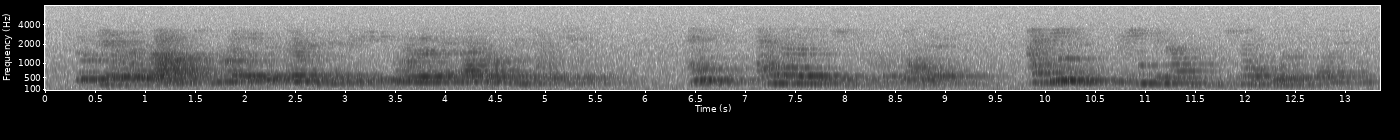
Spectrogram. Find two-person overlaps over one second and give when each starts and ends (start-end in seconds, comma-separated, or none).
none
